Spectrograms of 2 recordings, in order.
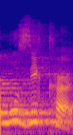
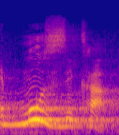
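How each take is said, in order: First: The stress is on the second syllable. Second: The stress is on the first syllable. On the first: The speaker calls it wrong. "se não tiver acento, eu vou ler música" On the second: The speaker calls it right. "O mu é tônico"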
